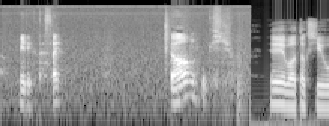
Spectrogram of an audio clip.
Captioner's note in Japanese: ドイツ語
